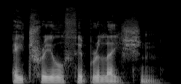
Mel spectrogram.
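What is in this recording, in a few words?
"atrial fibrillation", English, British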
